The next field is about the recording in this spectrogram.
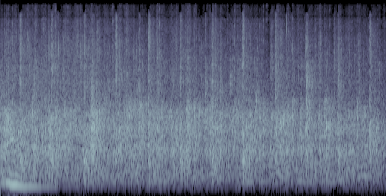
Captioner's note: applause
